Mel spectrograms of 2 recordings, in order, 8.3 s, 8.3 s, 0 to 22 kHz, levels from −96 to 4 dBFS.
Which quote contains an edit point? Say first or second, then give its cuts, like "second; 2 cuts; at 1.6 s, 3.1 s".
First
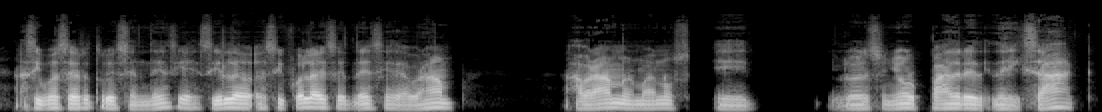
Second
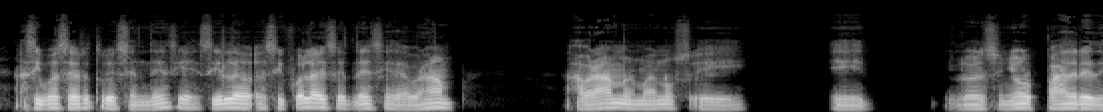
first; 2 cuts; at 5.2 s, 7.4 s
